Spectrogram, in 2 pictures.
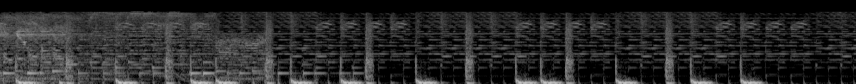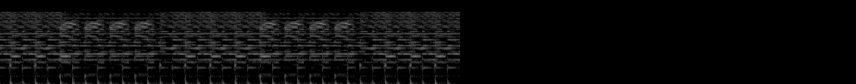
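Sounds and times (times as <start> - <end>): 
game music: 0.0 - 13.2.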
